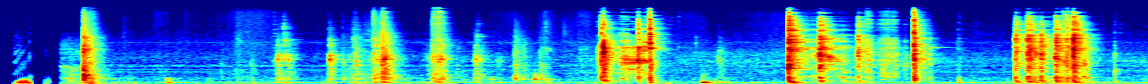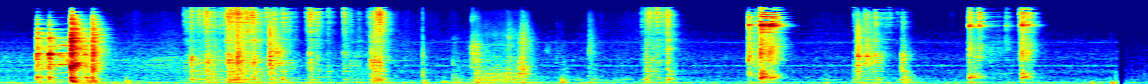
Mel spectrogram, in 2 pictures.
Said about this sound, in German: Im Haus von Phil arbeitet bereits seine Mutter schnell an dem Geschirr.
